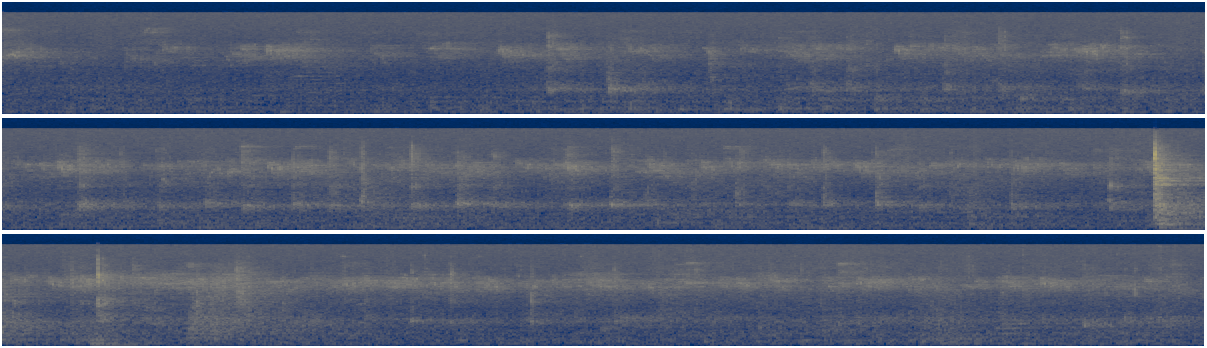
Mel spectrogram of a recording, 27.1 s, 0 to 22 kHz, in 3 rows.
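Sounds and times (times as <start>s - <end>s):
horse hoofbeats on sand: 3.2s - 27.0s.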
